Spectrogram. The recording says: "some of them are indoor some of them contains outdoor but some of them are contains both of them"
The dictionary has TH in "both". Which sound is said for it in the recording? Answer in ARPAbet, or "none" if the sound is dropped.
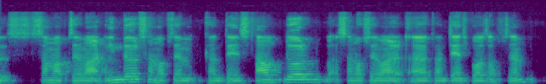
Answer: T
